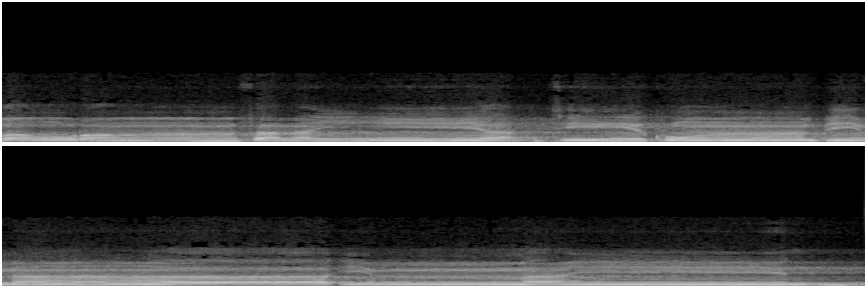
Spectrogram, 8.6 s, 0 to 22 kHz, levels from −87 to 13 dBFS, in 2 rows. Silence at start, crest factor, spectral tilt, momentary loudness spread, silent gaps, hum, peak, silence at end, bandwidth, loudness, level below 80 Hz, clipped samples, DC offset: 0 s; 12 dB; -7 dB/octave; 4 LU; none; none; -4 dBFS; 0 s; 6.2 kHz; -16 LUFS; -50 dBFS; under 0.1%; under 0.1%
